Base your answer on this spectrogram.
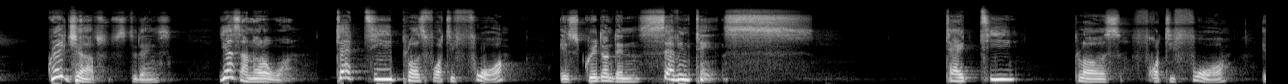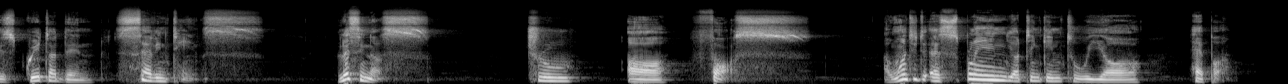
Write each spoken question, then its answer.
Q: Listeners, true or false?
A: It's true.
